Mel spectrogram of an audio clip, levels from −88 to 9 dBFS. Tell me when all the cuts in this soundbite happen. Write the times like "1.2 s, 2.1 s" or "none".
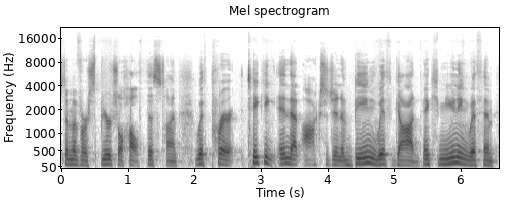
2.0 s, 5.4 s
